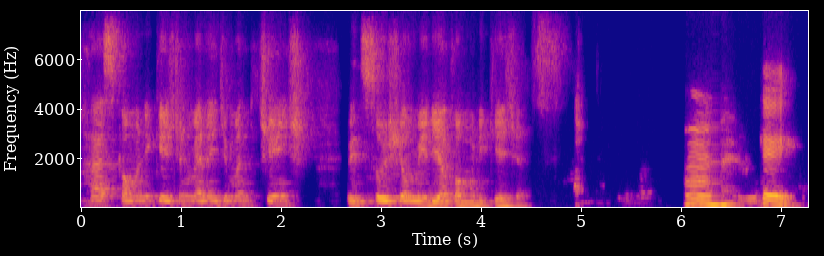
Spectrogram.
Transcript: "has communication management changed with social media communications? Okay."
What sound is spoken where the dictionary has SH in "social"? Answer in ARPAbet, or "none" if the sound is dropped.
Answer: SH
